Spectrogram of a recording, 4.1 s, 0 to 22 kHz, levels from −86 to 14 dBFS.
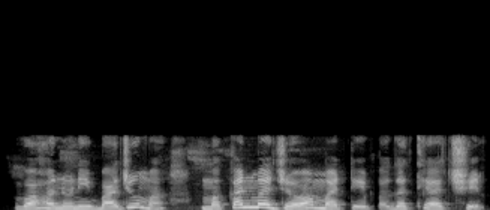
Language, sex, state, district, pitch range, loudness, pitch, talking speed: Gujarati, female, Gujarat, Valsad, 225-275 Hz, -15 LUFS, 235 Hz, 100 wpm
